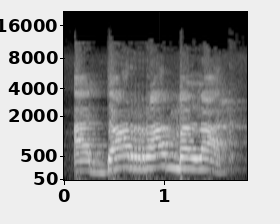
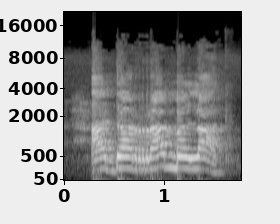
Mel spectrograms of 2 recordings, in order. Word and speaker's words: Adramelech: So Adramelech, Adramelech in ancient Paleo Hebrew is pronounced as Adaramalak. Adaramalak.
